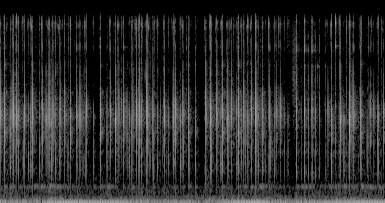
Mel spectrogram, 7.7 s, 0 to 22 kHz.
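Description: Continuous typing with both hands' fingertips on a compact 65% mechanical keyboard with white plastic keycaps and a dark metal case, resting on a desk mat. Rapid, uneven clicky keystrokes overlap with short, dry, bright clacks and no ringing tail, dipping briefly a few times before resuming.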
